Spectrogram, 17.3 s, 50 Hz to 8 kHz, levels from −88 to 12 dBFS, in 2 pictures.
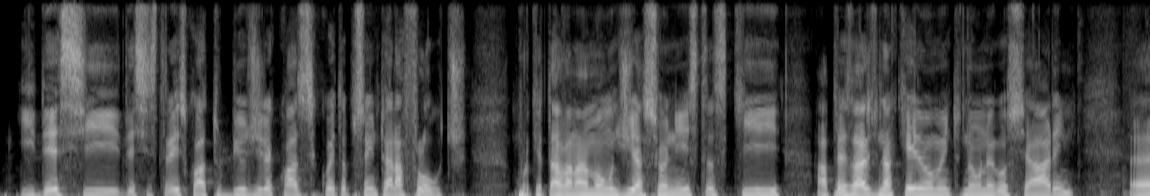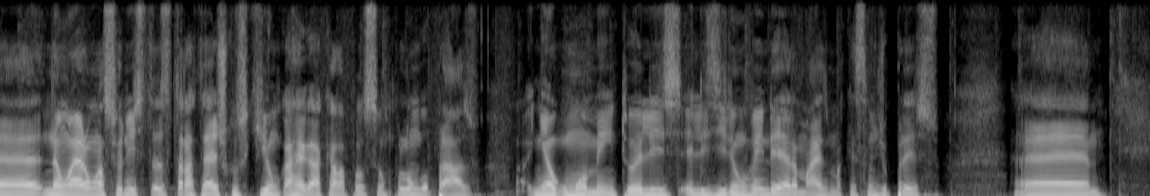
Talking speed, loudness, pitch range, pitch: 175 wpm, -19 LUFS, 155-185 Hz, 170 Hz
